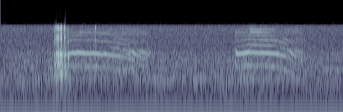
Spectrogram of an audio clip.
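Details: Stray kitten talking to people: two clear, tonal meows, each rising then falling and ending in a downward slide, about two seconds apart, with a sharp click before the first and a faint steady hum underneath.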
